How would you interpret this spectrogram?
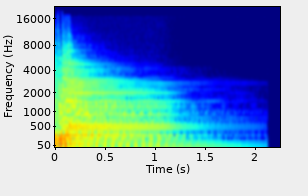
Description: F Major Flat 5th Guitar, chord; FMb5 strummed; JGuitar

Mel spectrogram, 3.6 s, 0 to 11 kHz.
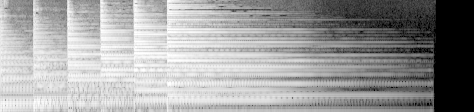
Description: F sharp Minor Major 7th Flat 5th, guitar; F#mM7b5 Chord {2 0 3 2 1 2} arpeggiated

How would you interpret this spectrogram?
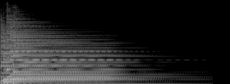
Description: A sharp Major, Guitar; strummed; JGuitar

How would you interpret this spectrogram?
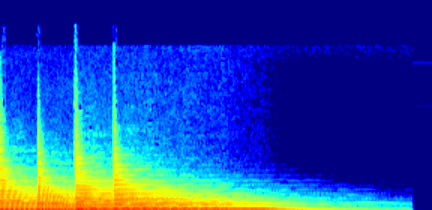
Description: A Augmented A down Bass Standard

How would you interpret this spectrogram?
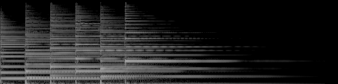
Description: Db Suspended 2nd Suspended 4th Db Guitar; arpeggiated

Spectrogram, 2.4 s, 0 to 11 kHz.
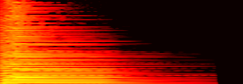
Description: Bb Major Sharp 11th Bb down Guitar DADGAD, chord

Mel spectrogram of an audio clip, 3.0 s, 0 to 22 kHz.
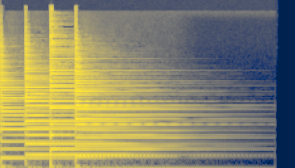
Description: F Minor Double Flat 5th, Guitar; Fmbb5 arpeggiated; JGuitar

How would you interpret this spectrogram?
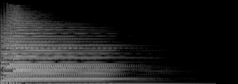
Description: F Minor 11th, Guitar Open D

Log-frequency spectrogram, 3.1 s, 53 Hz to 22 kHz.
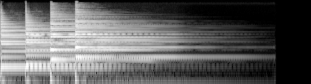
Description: Eb Minor Double Flat 5th Gb

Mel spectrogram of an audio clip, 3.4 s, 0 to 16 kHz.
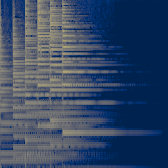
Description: C Minor 7th E; Cm7/E arpeggiated

